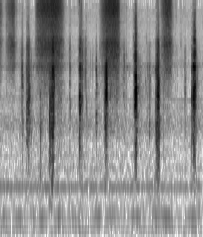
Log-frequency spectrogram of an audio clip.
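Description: Straw broom sweeping asphalt: short, brisk scratchy strokes, about two a second.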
